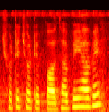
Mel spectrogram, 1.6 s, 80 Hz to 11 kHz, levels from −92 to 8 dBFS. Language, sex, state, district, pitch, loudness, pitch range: Chhattisgarhi, female, Chhattisgarh, Raigarh, 220 Hz, -16 LUFS, 200-250 Hz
